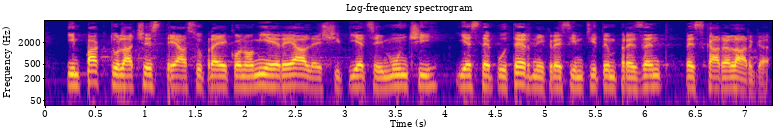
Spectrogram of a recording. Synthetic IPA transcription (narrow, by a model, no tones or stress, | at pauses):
impakt̪ulat͡ʃe̞st̪ejaːsupɾae̞ko̞no̞mije̞jre̞ale̞ʃipje̞t̪se̞jmunt͡ʃije̞st̪e̞put̪e̞rnikre̞simt̪sit̪ɨnpɾe̞ze̞nt̪pe̞skaɾəla̰rɡə̰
